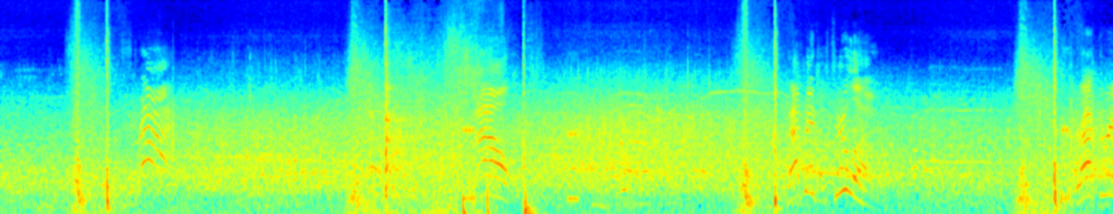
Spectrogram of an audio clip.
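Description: A softball smacks into a catcher's mitt.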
